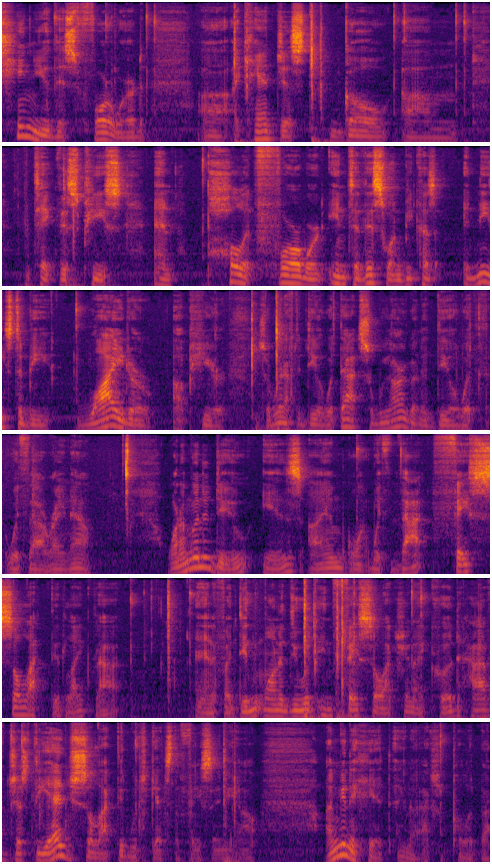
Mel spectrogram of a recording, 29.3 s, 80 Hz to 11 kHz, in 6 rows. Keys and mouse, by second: 1.9-4.0 drag, 2.3 a, 5.5-6.7 drag, 5.5 KP_3, 7.0-8.7 drag, 12.6 ctrl+z, 22.2-26.2 middle drag, 22.6 a, 23.0 ctrl+Tab, 26.6 KP_3, 28.9-29.2 drag.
